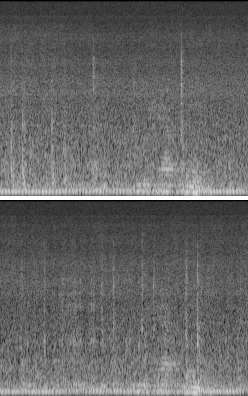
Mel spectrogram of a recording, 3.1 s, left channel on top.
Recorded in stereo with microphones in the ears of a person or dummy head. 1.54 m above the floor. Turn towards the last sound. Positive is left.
turn(degrees=5)  # may be behind; listen again after turning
